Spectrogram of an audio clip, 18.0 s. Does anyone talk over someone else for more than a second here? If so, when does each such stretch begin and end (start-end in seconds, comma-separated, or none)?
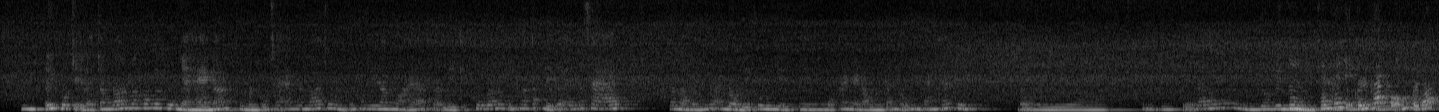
16.1-17.4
